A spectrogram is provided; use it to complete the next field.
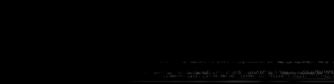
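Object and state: Nothing is struck.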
